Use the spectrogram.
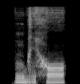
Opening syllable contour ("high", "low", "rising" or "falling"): low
